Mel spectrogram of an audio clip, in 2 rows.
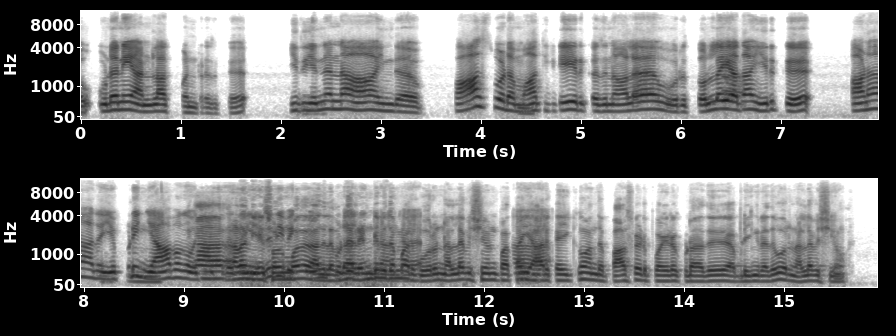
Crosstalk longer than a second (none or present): present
